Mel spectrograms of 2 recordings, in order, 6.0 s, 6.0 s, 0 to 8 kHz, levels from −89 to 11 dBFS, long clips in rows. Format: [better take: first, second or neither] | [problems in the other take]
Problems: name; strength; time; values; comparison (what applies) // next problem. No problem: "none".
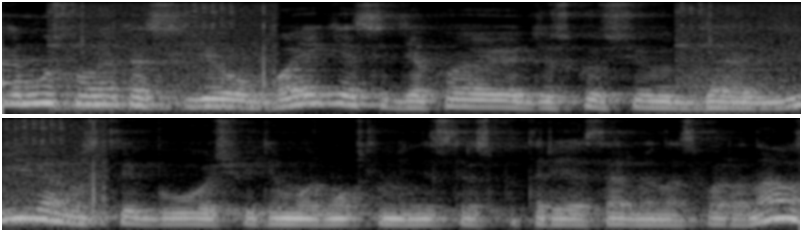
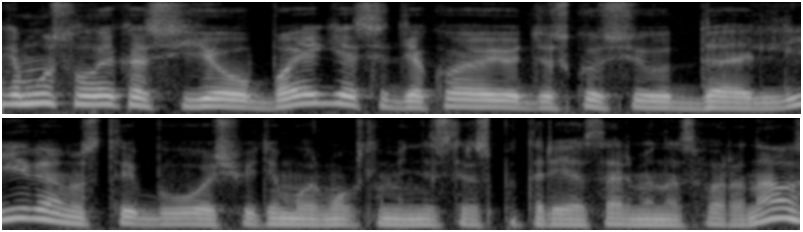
second | background sound (Purr); 12 dB below the speech // room echo; dies away in 0.5 s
